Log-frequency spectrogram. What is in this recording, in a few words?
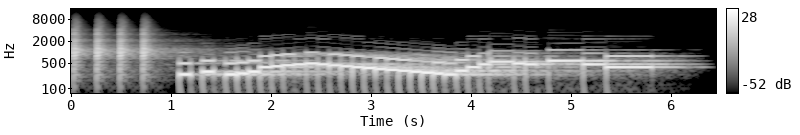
Chromatic Patterns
